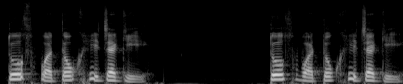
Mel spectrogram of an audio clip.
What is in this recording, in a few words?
"torwv tohhecvke", Muscogee; Mvskoke Words with Repeated Consonants; Martin, Jack B., and Margaret McKane Mauldin. 2023. A Dictionary of Creek/Muskogee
